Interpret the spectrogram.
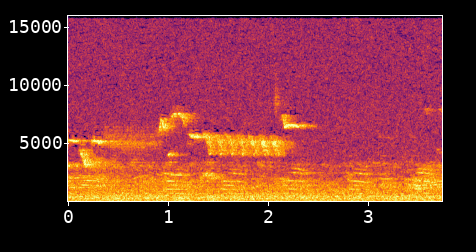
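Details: Eleven small Mallard ducklings with four adults (three males, one female) give thin, high peeping notes in a few short bursts over steady, low outdoor noise; about 9:55am on an overcast morning, 12 April 2024, where Mallards breed yearly.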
